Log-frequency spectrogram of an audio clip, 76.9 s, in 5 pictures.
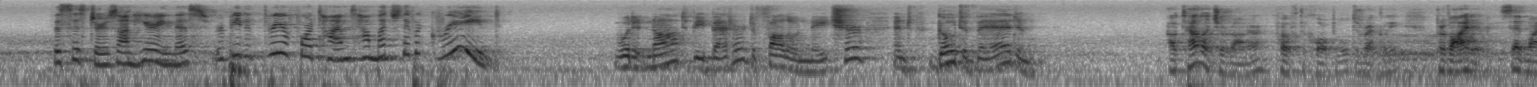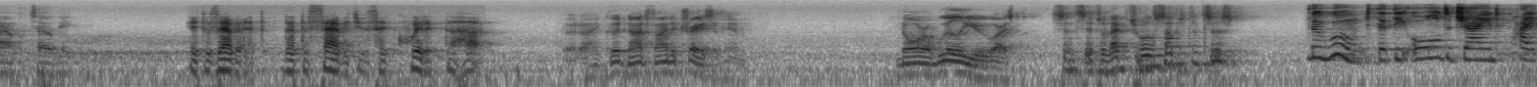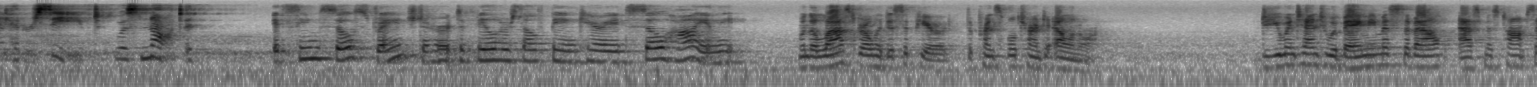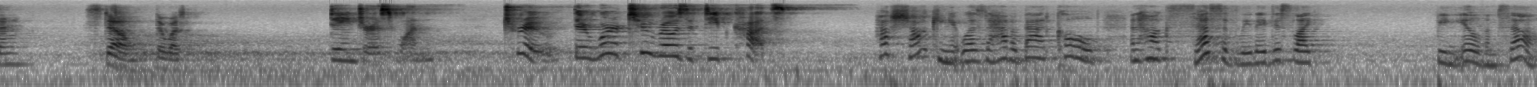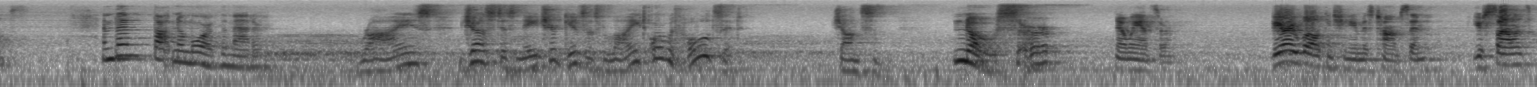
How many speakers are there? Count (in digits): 9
